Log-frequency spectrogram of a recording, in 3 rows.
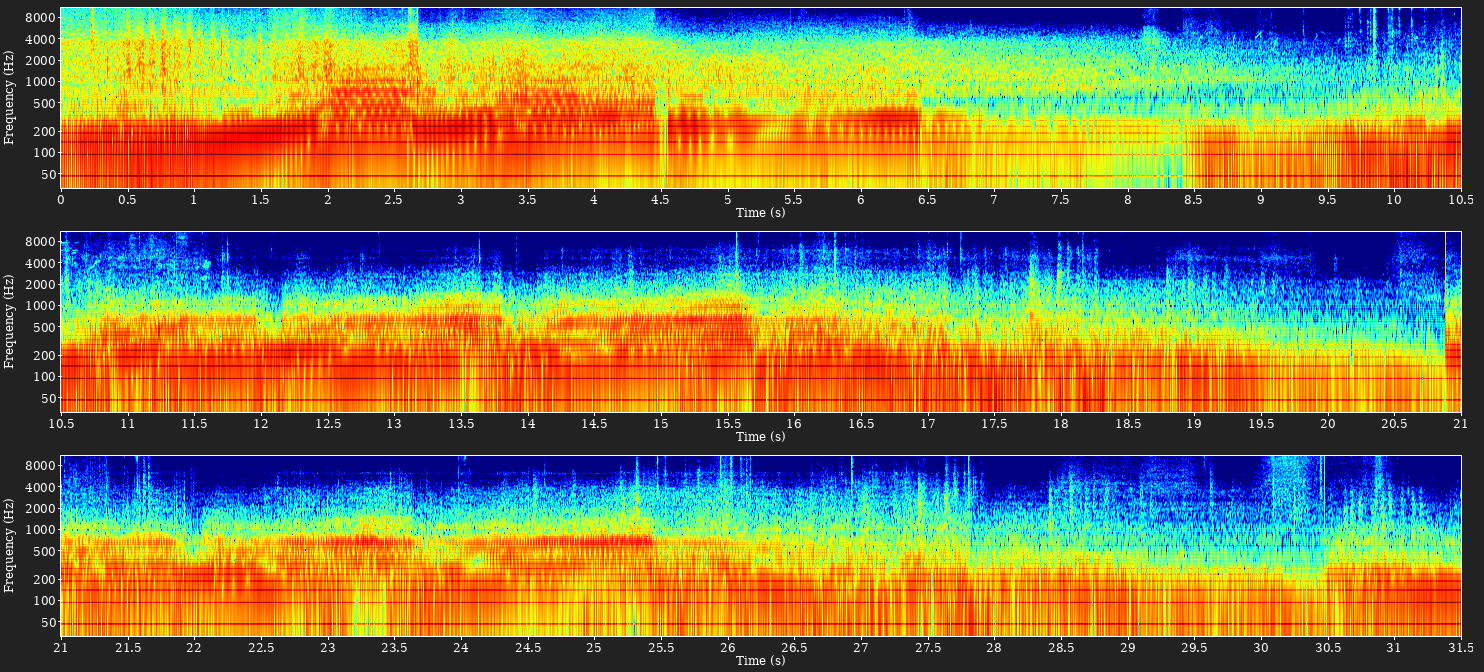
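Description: BMW M4 CSL's twin-turbo 3.0-litre S58 straight-six accelerating hard in several pulls. In each pull the pitch climbs and drops sharply at every upshift, then falls away as the car slows. For most of it the engine is heard from inside the cabin.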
